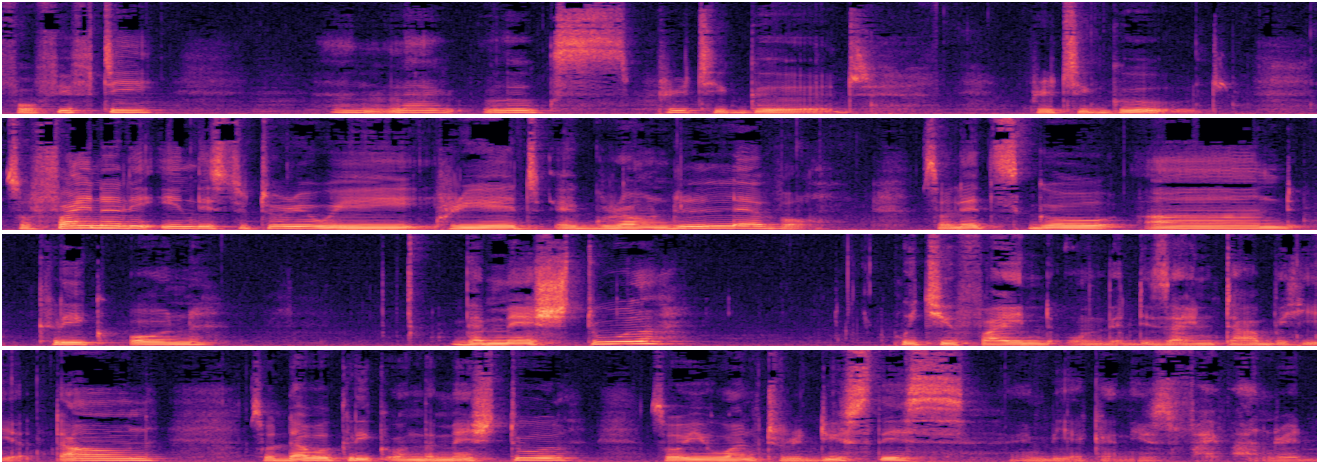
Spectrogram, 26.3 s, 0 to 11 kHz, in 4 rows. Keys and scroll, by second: 2.5 Escape, 4.8 o, 11.6 Escape, 23.8-24.8 typing.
